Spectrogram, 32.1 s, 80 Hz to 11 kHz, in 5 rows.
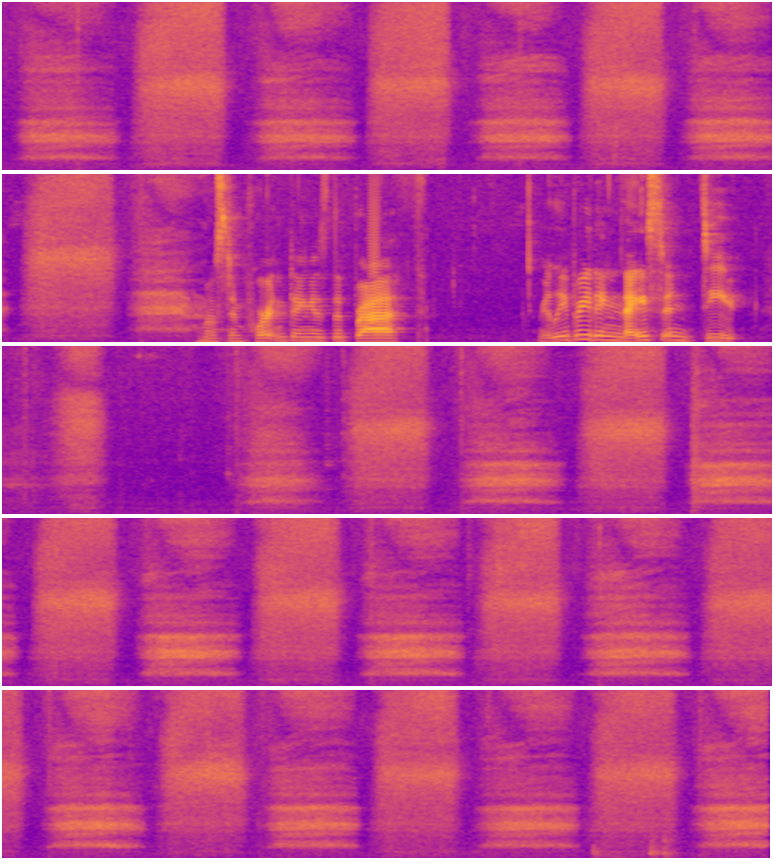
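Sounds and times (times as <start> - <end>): woman breathing deeply: 0.0 - 8.2, 12.8 - 13.8, 14.8 - 32.0.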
